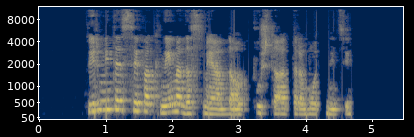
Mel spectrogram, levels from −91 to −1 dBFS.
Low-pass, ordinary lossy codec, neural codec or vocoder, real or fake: 10.8 kHz; AAC, 64 kbps; none; real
